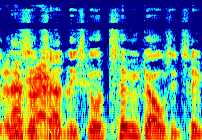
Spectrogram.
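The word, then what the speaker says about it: Nacer Chadli: I do you know same pronunciation as the national aeronautic space I have understanding of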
